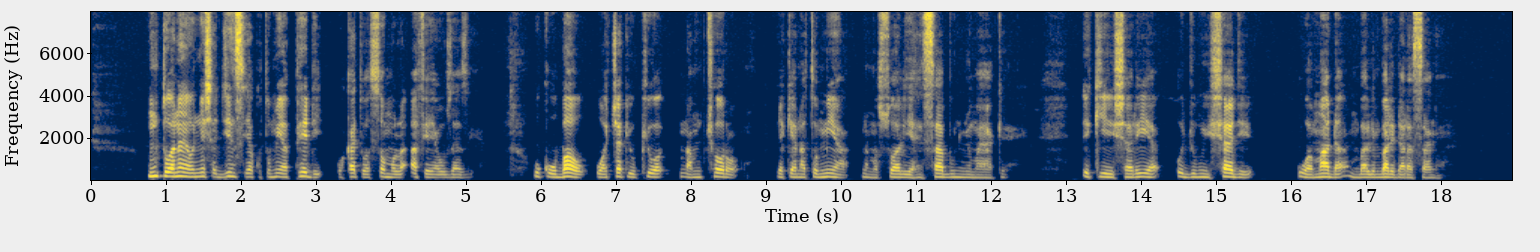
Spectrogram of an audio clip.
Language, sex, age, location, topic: Swahili, male, 18-24, Wajir, health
